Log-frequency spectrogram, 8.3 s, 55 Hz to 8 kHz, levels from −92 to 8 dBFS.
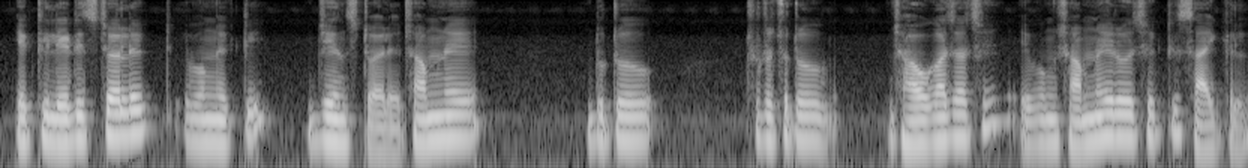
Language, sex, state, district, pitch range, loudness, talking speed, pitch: Bengali, male, West Bengal, North 24 Parganas, 115-135 Hz, -17 LUFS, 145 wpm, 125 Hz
